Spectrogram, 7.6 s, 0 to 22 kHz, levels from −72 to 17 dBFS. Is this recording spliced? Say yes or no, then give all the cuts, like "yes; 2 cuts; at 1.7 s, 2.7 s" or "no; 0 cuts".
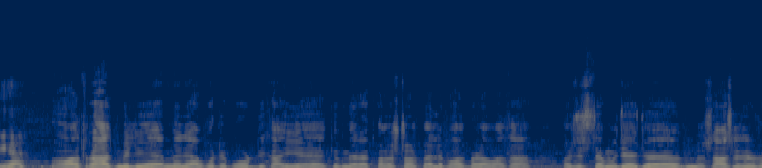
no; 0 cuts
